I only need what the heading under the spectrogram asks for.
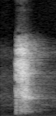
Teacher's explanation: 혀 끝과 입천장이 닿았다가 이제 공기가 막혔다가 터지면서 나는 소리입니다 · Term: 자음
